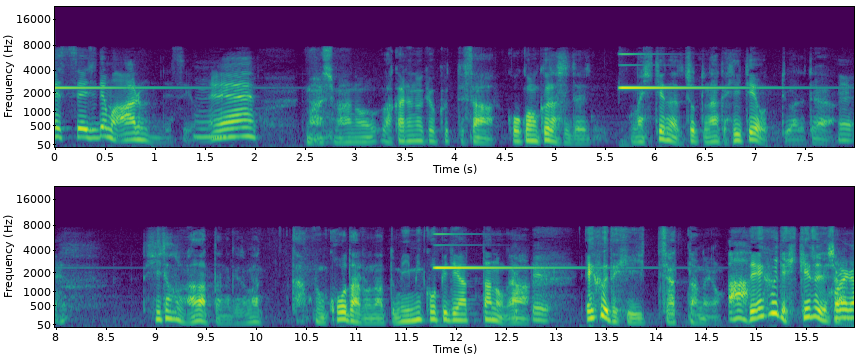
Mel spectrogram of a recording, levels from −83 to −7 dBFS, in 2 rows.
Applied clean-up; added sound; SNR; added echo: none; Marimba, xylophone; 3 dB; none.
